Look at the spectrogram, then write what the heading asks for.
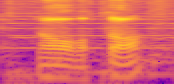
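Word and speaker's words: ノート: But yeah, here noto on its own, accent on the no. So noto.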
